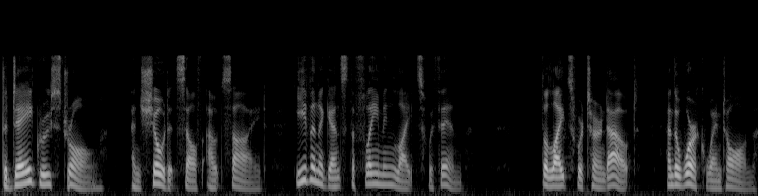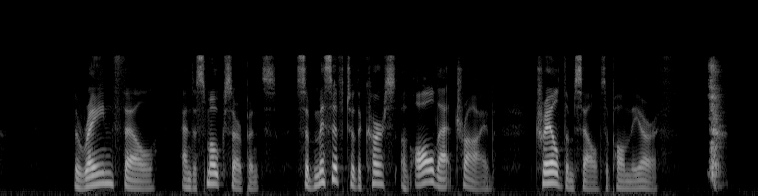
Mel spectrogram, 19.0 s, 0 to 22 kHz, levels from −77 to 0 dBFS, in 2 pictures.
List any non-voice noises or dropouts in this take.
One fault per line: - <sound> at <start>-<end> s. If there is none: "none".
- sneeze at 18.3-18.6 s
